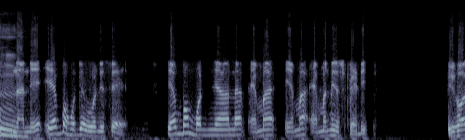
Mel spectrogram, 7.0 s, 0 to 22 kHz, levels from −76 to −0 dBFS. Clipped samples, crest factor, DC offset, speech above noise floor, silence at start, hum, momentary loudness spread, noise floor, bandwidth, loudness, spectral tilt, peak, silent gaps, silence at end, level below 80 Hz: under 0.1%; 14 dB; under 0.1%; 45 dB; 0 s; none; 5 LU; -74 dBFS; 16 kHz; -29 LUFS; -4 dB/octave; -16 dBFS; none; 0 s; -50 dBFS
